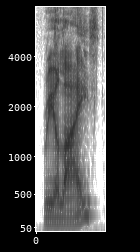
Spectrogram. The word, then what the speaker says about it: realize: l i z e my friends from india tend to pronounce it as realize realize with stress on the second syllable and my american friends will pronounce it as realize realize with stress on the first syllable our fourth word is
